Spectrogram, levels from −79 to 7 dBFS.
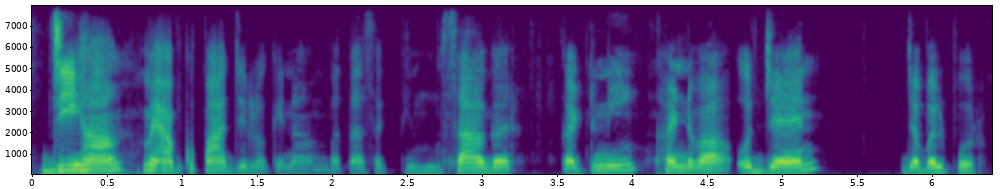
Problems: constant background noise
